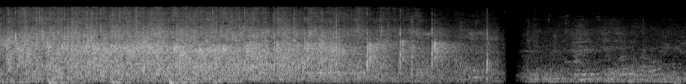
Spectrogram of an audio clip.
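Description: Wedding guests at a church ceremony break into sustained, loud applause that fills most of the moment, then fades into scattered claps before a brief pause and quieter crowd sounds.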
